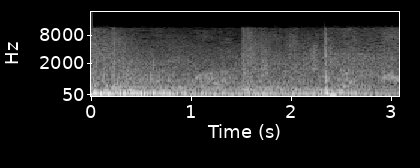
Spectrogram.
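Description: A Confringo fire spell explodes in the Hogwarts Legacy video game, a sharp booming burst amid dense, continuous game noise and a low rumble, with a second brief blast flaring near the end.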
